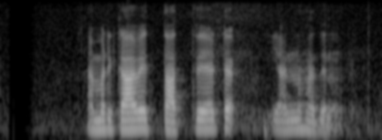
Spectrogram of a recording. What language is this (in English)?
Sinhala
